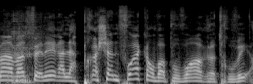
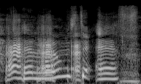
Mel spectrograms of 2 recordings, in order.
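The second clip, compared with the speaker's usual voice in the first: higher, coy Harley Quinn greeting; flirty Harley Quinn voice; 11 semitones higher, 4 dB louder, slower than usual. Acted. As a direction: purr it like Harley teasing her man. Imite Harley séductrice. (voix haute et taquine à la Harley Quinn)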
